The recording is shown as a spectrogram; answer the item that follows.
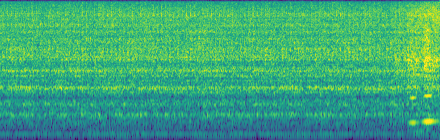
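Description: Faint steady background hiss with a low hum, and no distinct events.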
